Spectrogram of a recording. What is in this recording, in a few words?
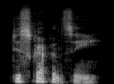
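"discrepancy", Australian English; pronunciations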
